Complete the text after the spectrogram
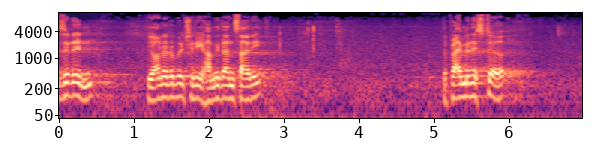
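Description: An older man speaks slowly and formally into a microphone, with pauses.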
